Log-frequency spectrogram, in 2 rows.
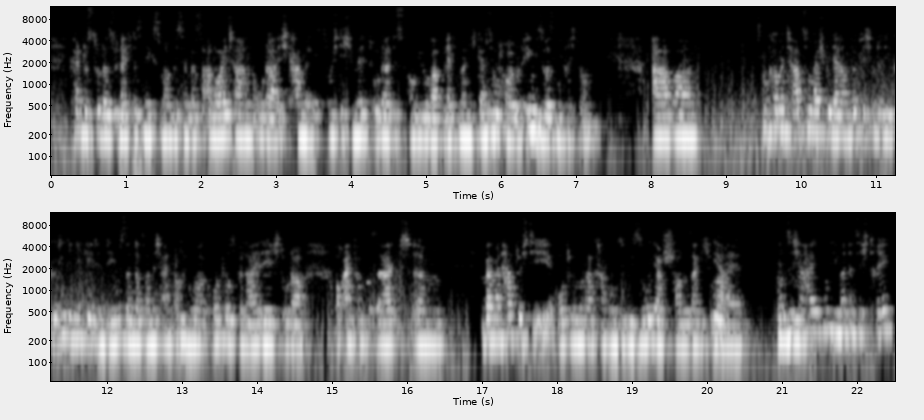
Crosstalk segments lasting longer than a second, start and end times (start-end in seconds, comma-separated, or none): none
